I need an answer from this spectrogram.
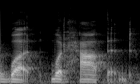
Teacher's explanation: In the phrase what happened, when we're saying it by itself, happened is the stressed word, and the stressed syllable of happened is the first syllable. So I've written that in capital letters here in uppercase so that you can see what happened, that the ha is going to be long, have the clear vowel, and the rest will be very reduced and have reduced vowels.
